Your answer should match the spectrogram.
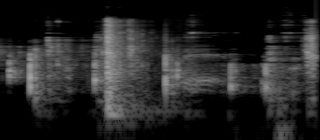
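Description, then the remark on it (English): A back door is pushed open and swung shut as a man comes in, a cluster of wooden thumps and creaks with one louder bang near the middle, with no talking. “Here he is now, coming in the back door.”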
